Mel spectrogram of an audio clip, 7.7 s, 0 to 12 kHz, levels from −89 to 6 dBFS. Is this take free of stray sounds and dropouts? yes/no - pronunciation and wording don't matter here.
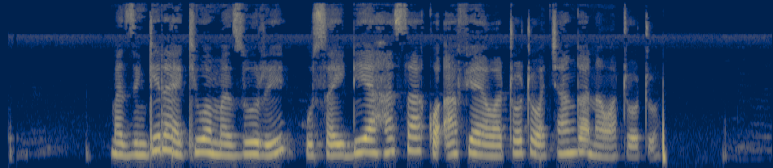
yes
